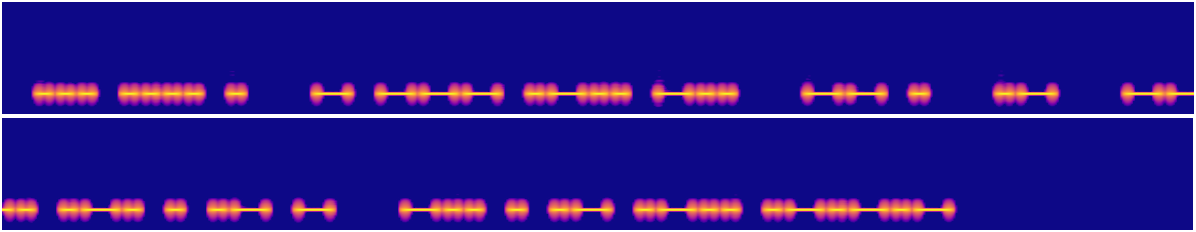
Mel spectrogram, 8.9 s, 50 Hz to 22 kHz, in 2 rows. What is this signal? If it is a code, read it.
Morse code, heard as a keyed tone, about 30 wpm, 700 Hz. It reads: SHE TOLD ME A GREAT DEAL.
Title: Sentences from Top 1000 Words - Review Part 6 - 30wpm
